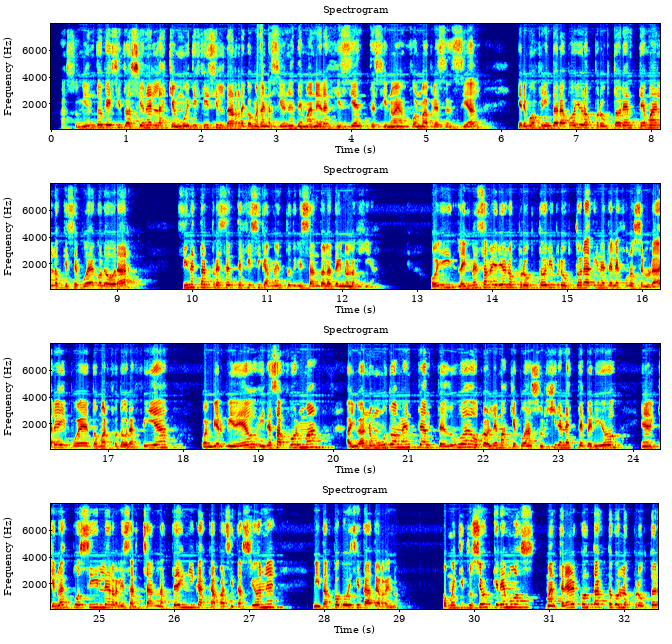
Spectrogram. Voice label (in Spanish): Cuña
